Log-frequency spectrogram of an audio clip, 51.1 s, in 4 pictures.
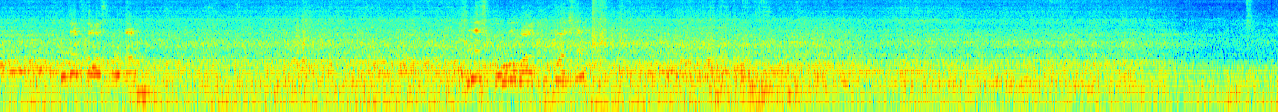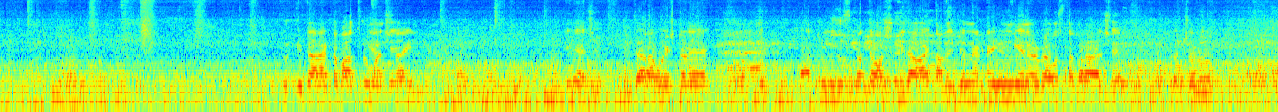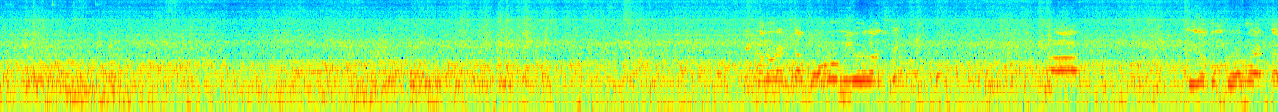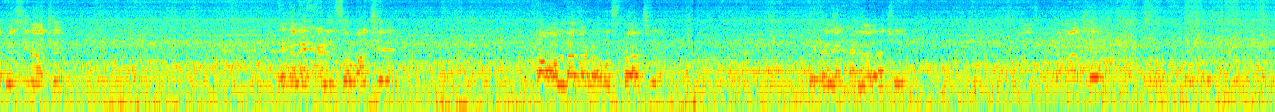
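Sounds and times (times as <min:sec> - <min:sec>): train wheels running on track: 0:00.0 - 0:51.0.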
